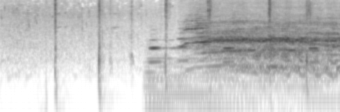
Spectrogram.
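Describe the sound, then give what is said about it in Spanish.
A few sharp hoof clops of a ridden horse climbing upward strike hard, rocky ground, then a loud, drawn-out horse whinny rises and carries on over scattered steps. No one speaks. “Asentados sus cascos en cualquier hendadura, el caballo enfila en dirección al cielo.”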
